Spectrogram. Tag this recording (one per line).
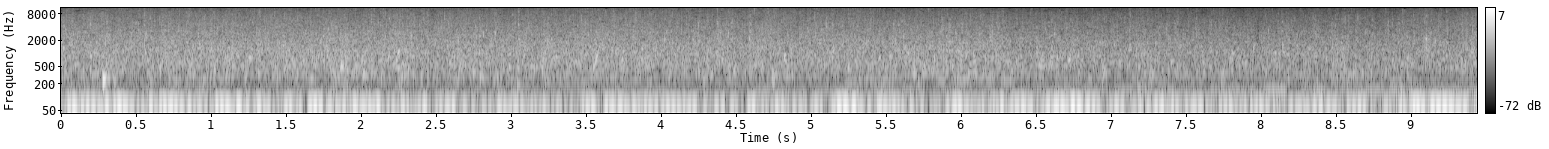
Sound
nature
Wild
ambiance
